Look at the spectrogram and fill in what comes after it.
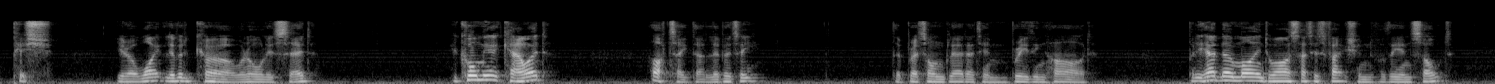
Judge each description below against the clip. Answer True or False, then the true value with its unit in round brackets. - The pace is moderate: True (150 wpm)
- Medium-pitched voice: False (130 Hz)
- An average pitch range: True (4.6 semitones)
